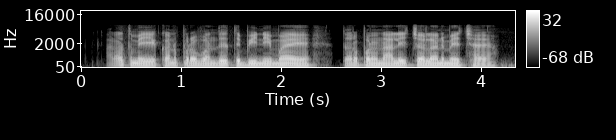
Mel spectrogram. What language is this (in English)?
Maithili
